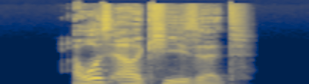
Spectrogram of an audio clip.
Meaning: second-person plural subjunctive I of auserkiesen
- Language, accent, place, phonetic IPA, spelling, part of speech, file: German, Germany, Berlin, [ˈaʊ̯sʔɛɐ̯ˌkiːzət], auserkieset, verb, De-auserkieset.ogg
